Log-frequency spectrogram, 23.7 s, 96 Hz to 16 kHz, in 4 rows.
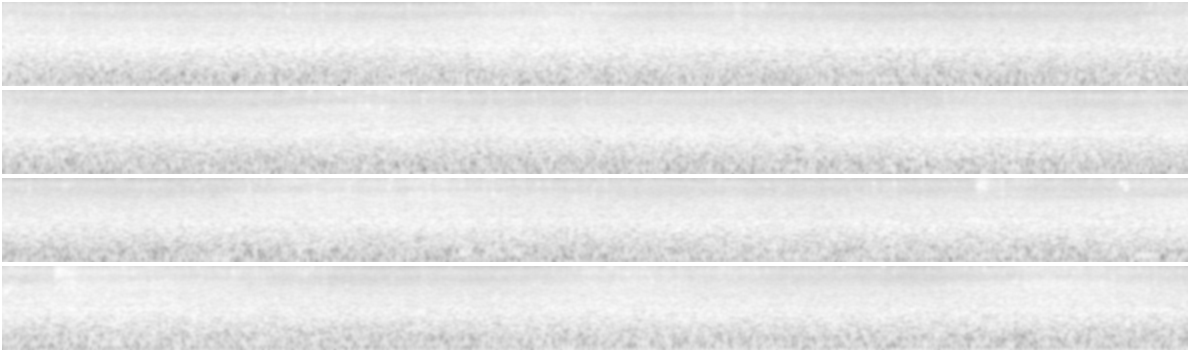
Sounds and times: waves 0.0 - 23.7

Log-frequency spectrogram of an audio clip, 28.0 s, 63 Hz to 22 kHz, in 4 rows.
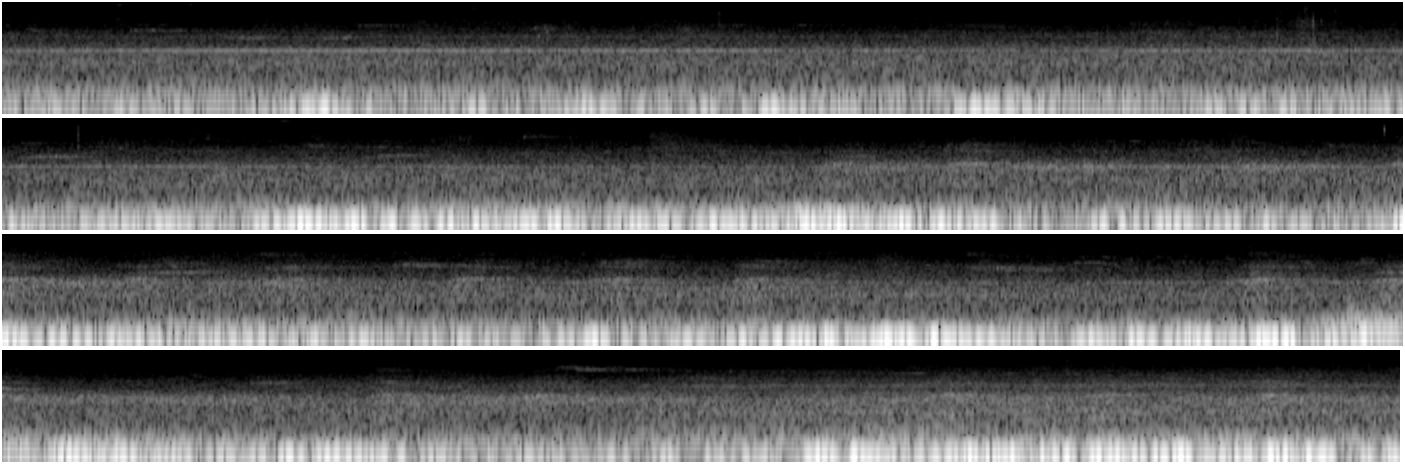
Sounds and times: vehículos transitando 19.8 - 28.0

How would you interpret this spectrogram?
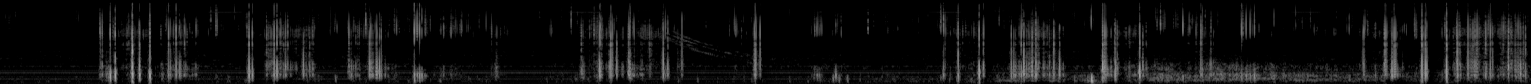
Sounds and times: tweakers 5.8 - 15.3
whistlers 6.6 - 7.6

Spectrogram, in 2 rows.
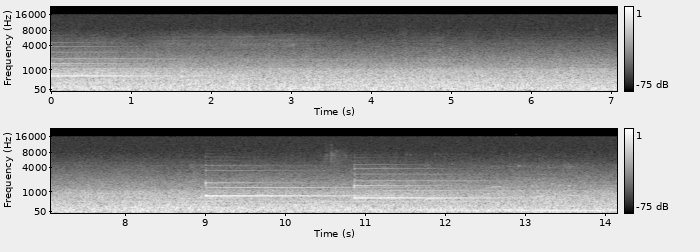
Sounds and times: ebb and flow of traffic on the road 0.0 - 14.1
chiming speaker 9.0 - 13.4

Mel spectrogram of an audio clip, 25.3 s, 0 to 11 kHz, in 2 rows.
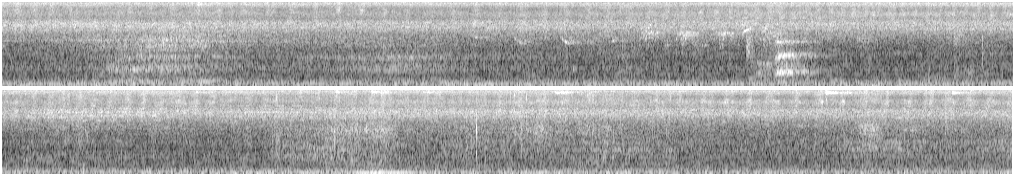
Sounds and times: Traffic Sound 0.6 - 8.1
Traffic Sound 12.8 - 25.2

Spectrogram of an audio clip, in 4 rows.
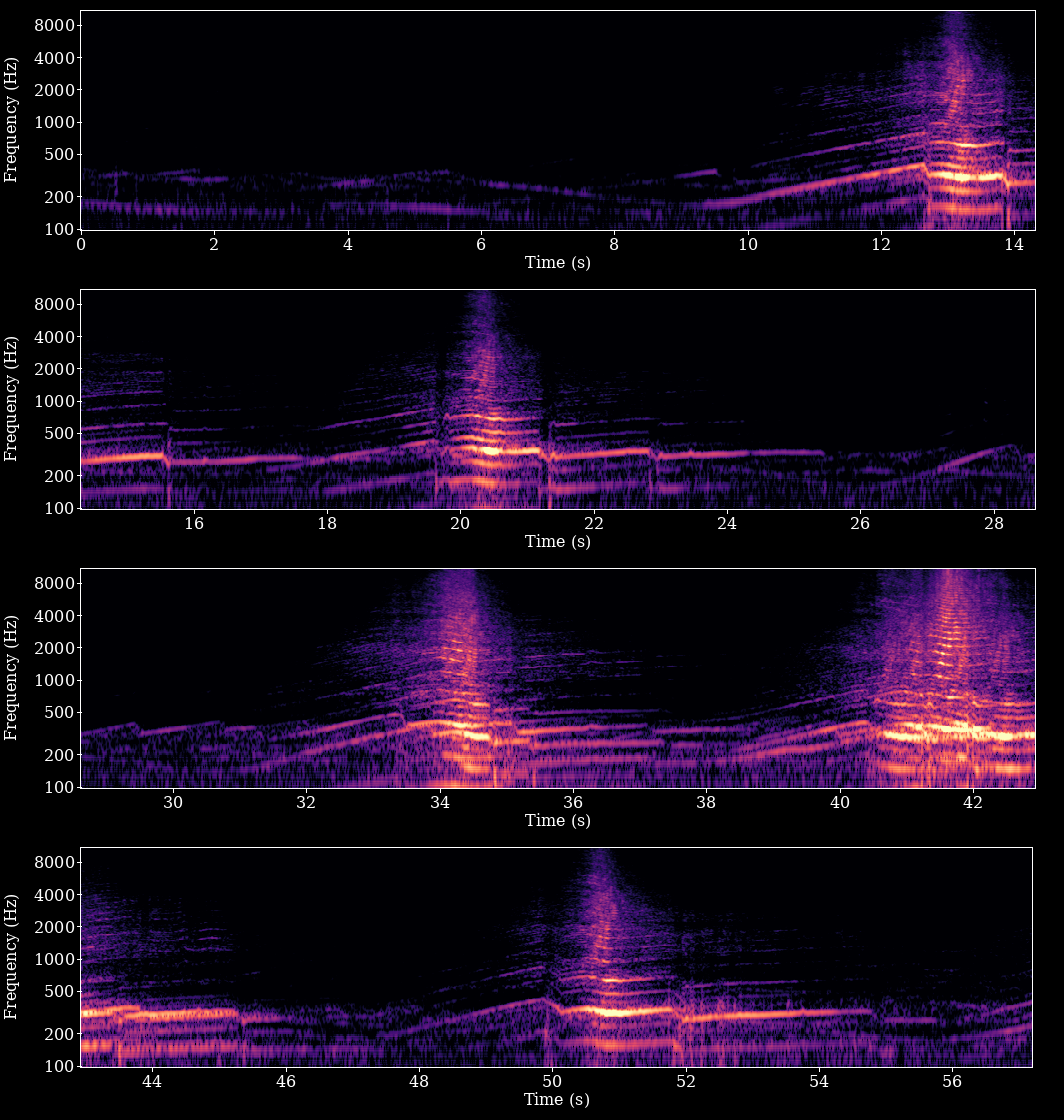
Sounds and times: Classic Superbike 0.0 - 57.2

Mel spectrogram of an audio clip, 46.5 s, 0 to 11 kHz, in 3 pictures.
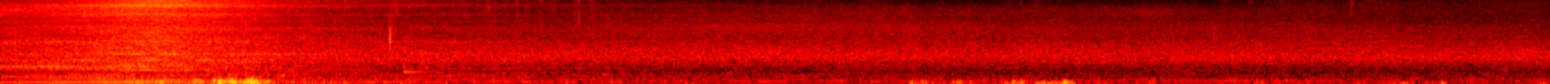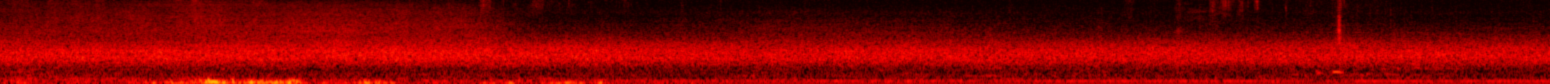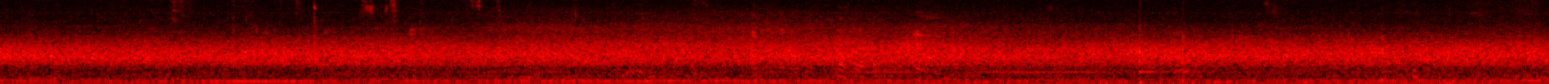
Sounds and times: Cars going in and out 0.0 - 20.8
Traffic noise far away 0.0 - 46.4
People talking far away 36.3 - 43.0

